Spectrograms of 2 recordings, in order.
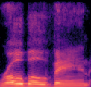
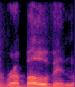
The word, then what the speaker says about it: Robovan: called it the Roven he started pronouncing Robo van as Roven like it's going to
